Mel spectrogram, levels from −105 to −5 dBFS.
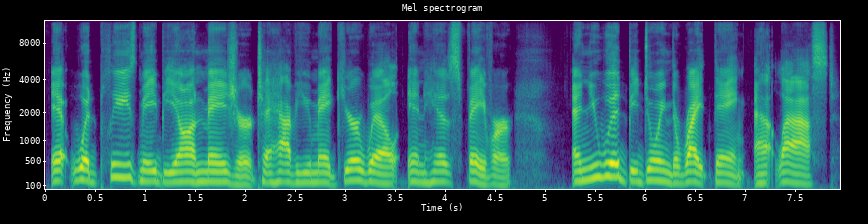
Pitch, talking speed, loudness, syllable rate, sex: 150 Hz, 190 wpm, -19 LUFS, 4.1 syllables/s, female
